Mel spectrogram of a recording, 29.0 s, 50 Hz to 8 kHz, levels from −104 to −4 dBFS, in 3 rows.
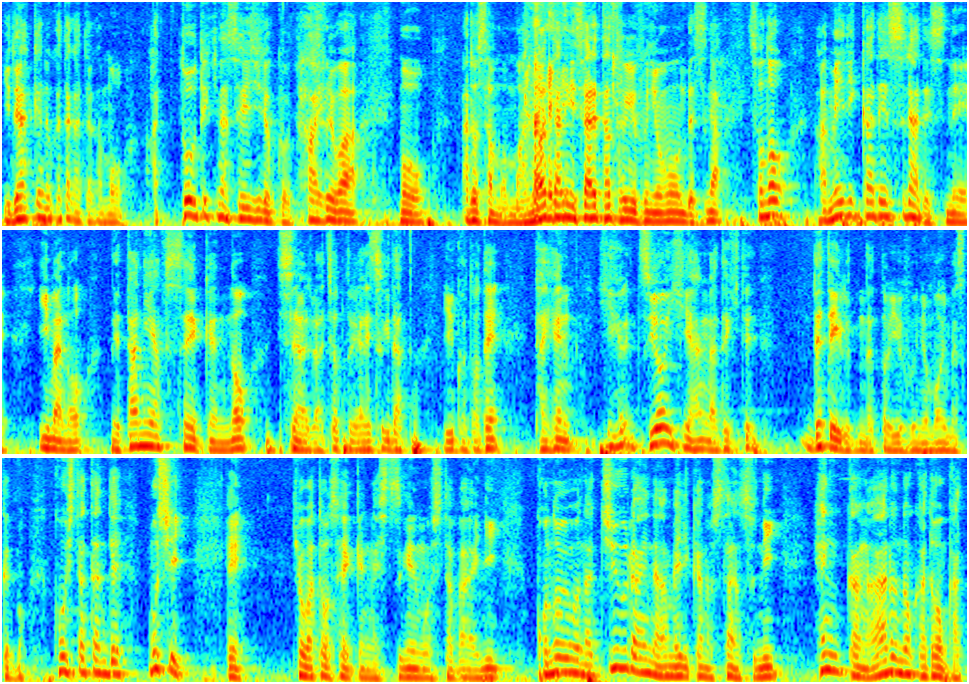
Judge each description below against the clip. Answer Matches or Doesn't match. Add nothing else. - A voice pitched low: Matches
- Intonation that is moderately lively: Doesn't match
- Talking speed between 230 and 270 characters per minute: Doesn't match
